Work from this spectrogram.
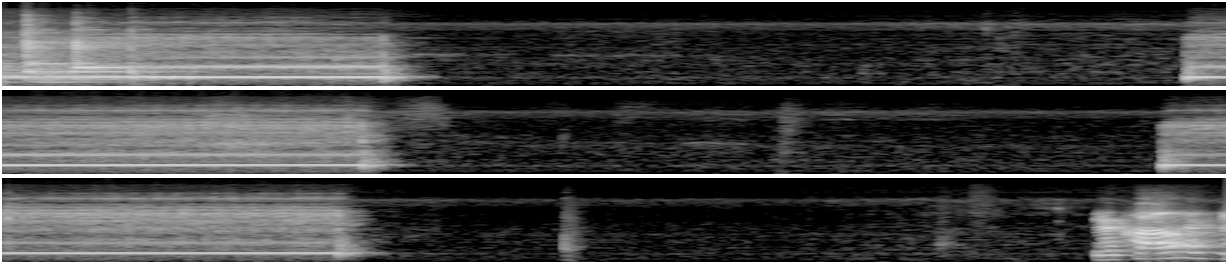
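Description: A telephone placing a call plays three identical long ringback tones, each about two seconds, separated by several seconds of silence, followed by the start of a fourth tone.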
